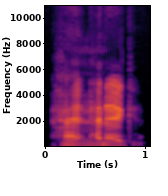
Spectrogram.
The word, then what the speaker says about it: Hennig: And then there's the other Star Wars game by the director, writer, Amy Hennig.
